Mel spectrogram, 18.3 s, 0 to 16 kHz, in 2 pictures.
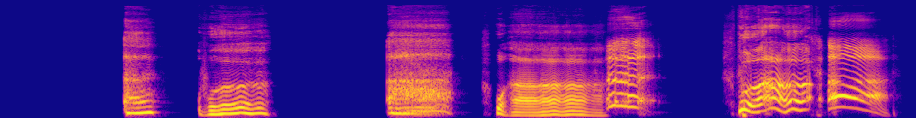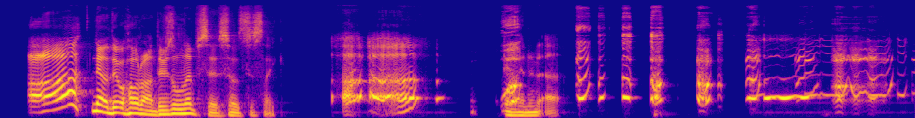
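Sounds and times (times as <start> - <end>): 
human voices imitating ah and wah noises: 1.2 - 2.8, 3.9 - 6.6, 7.3 - 8.9, 14.2 - 18.2
speech: 1.5 - 2.8, 3.9 - 4.3, 5.0 - 6.4, 7.4 - 12.0, 14.2 - 15.0.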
